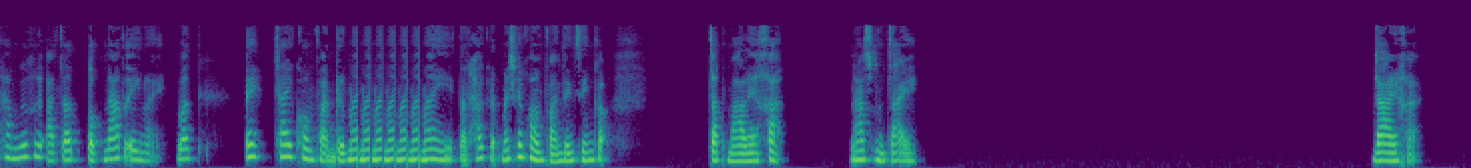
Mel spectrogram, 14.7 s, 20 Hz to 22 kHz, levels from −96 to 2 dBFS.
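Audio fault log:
3.57 to 4.30 s, CD stuck on one turn: the speech catches on a single slice of about 122 ms and plays it six times in a row, each pass separated by a tiny mute where the pickup jumps back. That's a scratch kicking the laser back one track at the same spot on every revolution, so the loop length is locked to one turn of the disc. The result is that quick, perfectly even skipping-CD stutter before playback breaks free.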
